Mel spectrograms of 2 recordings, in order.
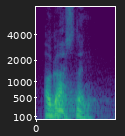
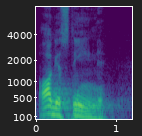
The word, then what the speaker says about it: Augustine: Now, I realize that the pronunciation of that name varies from one region in the United States to another region, so that I hear in Pittsburgh and oftentimes in the East, Augustine.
